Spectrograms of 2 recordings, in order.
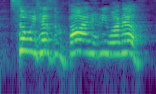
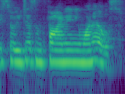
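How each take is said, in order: First: Loud, higher throw-back of someone's words; emphatic mocking quote. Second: Said in the usual way. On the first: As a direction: call out the offending phrase forcefully. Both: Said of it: "that bit of the sentence where you said".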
